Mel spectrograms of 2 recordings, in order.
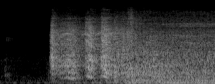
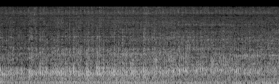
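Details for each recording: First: Mazda BT-50 Pro manual gearbox after replacing bearings broken by wrong gear oil and refilling with 75W-85: engine cranks, catches, and settles to a smooth, even idle with the earlier clutch-dependent knocking gone. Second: Mazda BT50 Pro manual gearbox idling: dull, busy knocking that stops when the clutch is pressed and returns on release, from a broken countershaft support bearing, blamed on wrong gear oil; fixed by replacing the bearing and refilling 75W-85.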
